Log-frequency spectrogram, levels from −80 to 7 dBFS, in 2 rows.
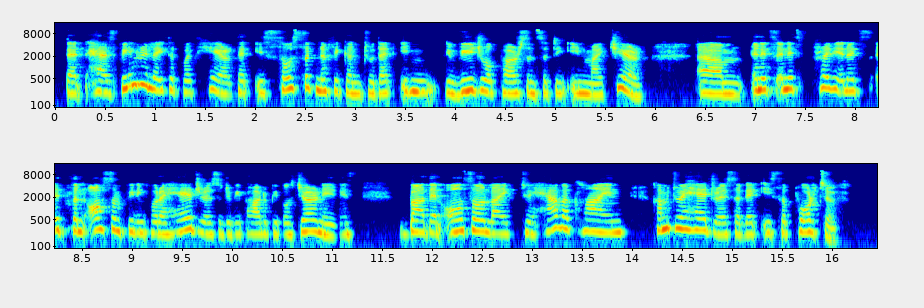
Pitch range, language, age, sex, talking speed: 205-245 Hz, English, 20-39, female, 195 wpm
